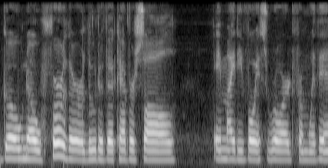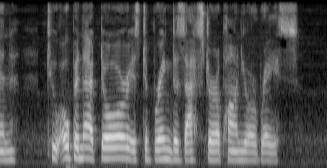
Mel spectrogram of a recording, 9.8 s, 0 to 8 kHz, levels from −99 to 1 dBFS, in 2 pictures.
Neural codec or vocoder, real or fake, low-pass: none; real; 7.2 kHz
